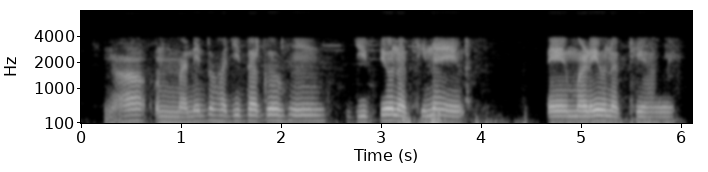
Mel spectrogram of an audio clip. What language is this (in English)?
Gujarati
